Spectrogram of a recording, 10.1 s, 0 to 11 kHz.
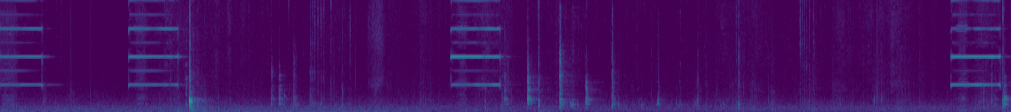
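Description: Digital torque wrench beeping: four short, high-pitched beeps of about half a second each, the signal that the bolt has reached its set torque of 24 foot-pounds. Sharp metallic clicks come in between, one about two seconds in and a run of lighter ones at around five to six seconds.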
